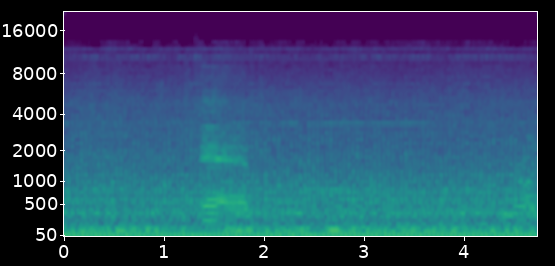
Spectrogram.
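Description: A helicopter in the Arma 3 flight sim hovers with a steady, dense rotor and engine drone throughout, while a voice briefly speaks over it.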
